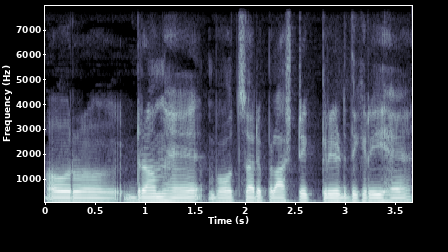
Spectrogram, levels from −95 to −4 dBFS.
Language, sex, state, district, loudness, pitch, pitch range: Hindi, male, Jharkhand, Jamtara, -15 LUFS, 130 Hz, 125-130 Hz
